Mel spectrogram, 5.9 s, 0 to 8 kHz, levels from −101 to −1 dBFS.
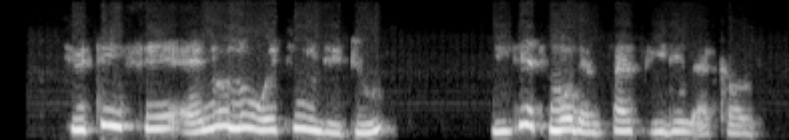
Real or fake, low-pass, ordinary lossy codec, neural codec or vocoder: fake; none; none; codec, 16 kHz, 6 kbps, DAC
